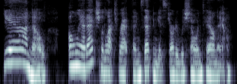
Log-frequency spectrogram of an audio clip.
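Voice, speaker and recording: A woman voicing an excitable, loud little first-grade girl who blurts things out in a rush. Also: on the low side, moderate pace. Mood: excited. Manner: blurting, bouncy, talks in a rush.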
